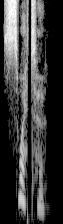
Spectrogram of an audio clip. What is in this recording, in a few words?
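"sweater" British English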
